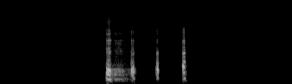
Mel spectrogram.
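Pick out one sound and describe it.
A middle-aged man laughs softly over an online call.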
